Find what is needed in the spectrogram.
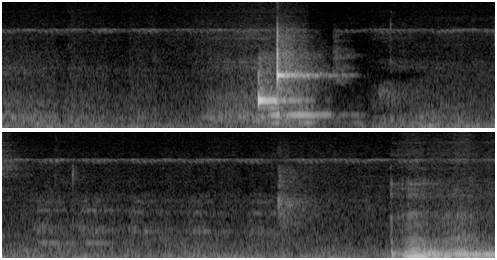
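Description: Quiet film soundtrack: faint room tone with a steady high whine, broken about two seconds in by one short, pitched sound. A low sound starts right at the end.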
